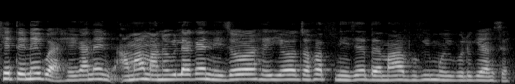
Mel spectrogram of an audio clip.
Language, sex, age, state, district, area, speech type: Assamese, female, 60+, Assam, Majuli, urban, spontaneous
